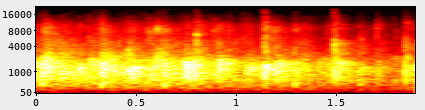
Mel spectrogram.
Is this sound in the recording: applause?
yes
